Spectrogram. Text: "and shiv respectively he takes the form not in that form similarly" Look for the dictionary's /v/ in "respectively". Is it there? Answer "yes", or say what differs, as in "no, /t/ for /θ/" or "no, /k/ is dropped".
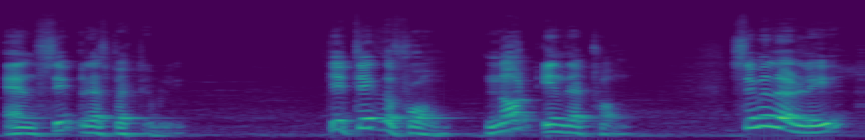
no, /b/ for /v/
